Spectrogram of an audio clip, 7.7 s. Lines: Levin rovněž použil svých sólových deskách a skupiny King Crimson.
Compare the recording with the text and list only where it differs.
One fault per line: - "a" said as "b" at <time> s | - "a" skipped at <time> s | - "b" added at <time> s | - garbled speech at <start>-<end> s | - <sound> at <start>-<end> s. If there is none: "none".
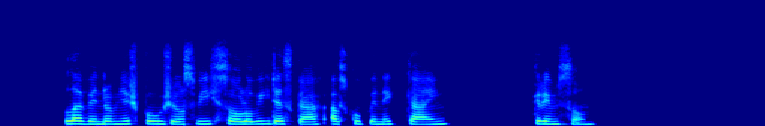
none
